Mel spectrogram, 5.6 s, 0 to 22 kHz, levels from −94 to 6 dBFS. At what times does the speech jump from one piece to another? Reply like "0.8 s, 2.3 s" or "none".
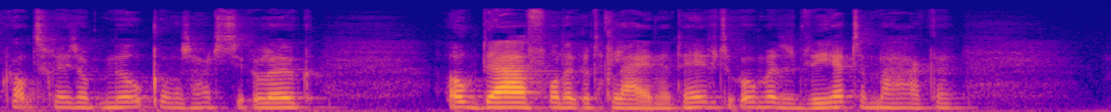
3.0 s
